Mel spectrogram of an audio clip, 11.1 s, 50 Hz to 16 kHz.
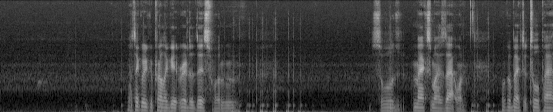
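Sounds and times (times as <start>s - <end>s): computer mouse clicks: 4.6s - 6.2s, 9.4s - 10.0s.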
